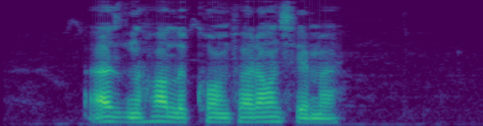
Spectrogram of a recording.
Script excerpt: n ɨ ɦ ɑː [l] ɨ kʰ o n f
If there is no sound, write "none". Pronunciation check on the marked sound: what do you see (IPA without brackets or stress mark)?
l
